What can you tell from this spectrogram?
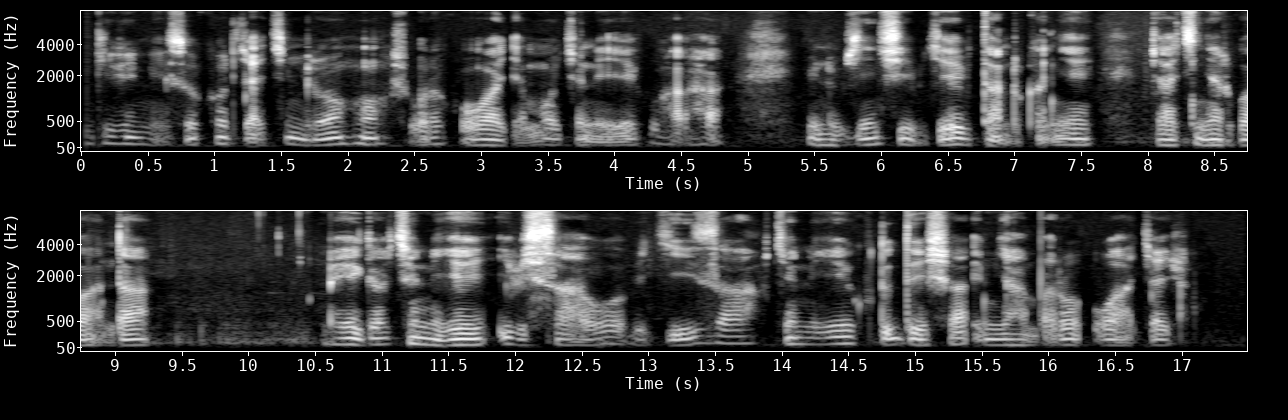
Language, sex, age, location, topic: Kinyarwanda, male, 25-35, Kigali, finance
